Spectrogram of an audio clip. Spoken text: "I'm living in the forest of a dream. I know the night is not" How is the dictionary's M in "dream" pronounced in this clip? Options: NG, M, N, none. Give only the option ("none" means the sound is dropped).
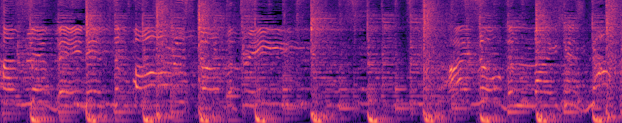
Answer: none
